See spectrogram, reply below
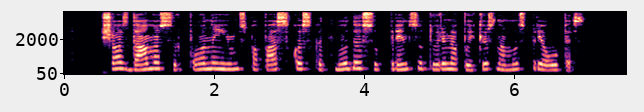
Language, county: Lithuanian, Vilnius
